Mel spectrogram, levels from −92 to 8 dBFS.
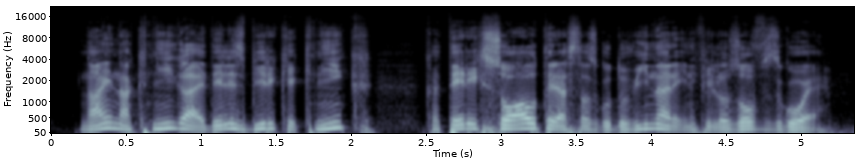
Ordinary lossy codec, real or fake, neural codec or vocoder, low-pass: none; real; none; 19.8 kHz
